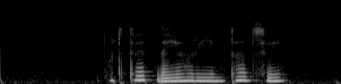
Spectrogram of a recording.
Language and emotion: Russian, sad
